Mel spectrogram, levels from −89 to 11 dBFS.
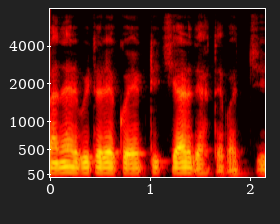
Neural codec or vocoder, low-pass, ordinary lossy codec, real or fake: none; 7.2 kHz; MP3, 64 kbps; real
